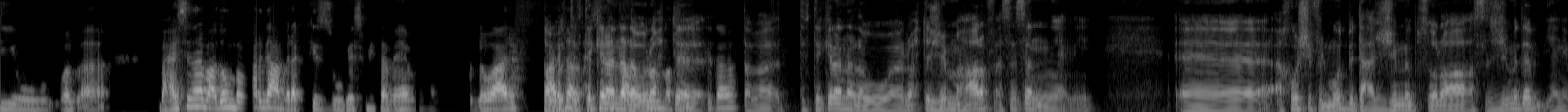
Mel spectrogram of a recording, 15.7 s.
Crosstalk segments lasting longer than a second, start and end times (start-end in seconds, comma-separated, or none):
5.4-6.8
